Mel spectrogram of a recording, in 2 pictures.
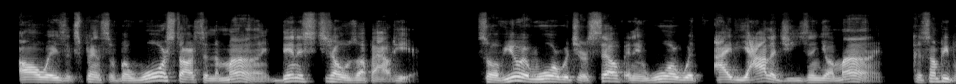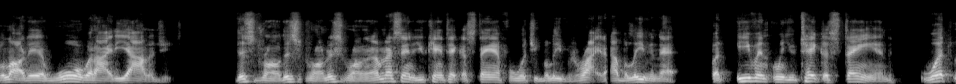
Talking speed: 230 wpm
